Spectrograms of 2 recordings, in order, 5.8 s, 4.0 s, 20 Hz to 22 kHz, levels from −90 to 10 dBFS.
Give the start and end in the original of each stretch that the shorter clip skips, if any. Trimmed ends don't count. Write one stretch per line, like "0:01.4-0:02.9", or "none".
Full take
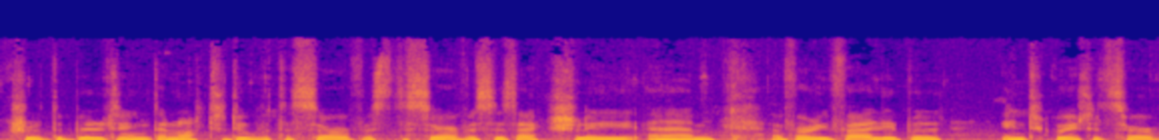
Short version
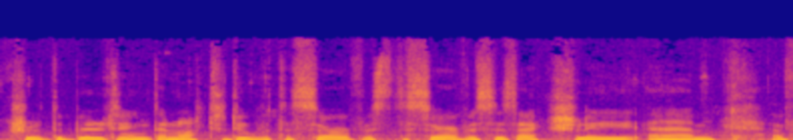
none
